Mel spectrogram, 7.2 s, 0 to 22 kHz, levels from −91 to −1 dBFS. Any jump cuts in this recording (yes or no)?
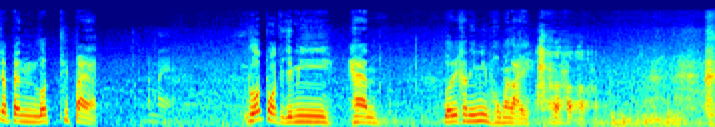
no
